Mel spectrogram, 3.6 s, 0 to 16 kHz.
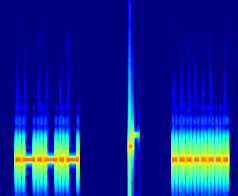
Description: Morse code, heard as a keyed tone, about 22 wpm, 700 Hz. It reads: . <HH>
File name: practice / 22wpm / Single Punctuation-Prosign - Rapid-Fire - 22wpm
